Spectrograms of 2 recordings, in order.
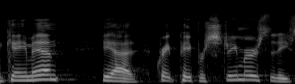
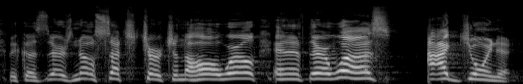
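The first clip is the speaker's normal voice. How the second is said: emphatic declaration; 6 semitones higher, 11 dB louder than usual. Acted. Diner man declares enthusiastically.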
